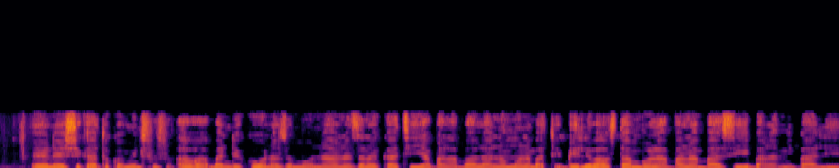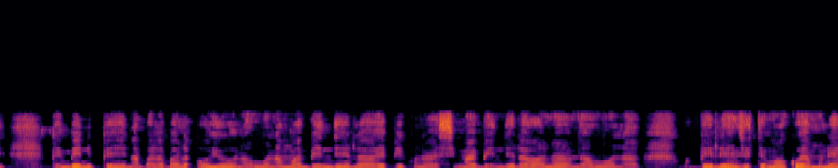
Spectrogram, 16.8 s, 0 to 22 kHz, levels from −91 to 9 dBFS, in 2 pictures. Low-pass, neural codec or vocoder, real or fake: 7.2 kHz; none; real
